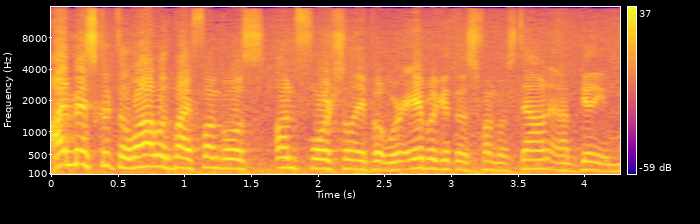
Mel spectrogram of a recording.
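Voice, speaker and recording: This man has a high-pitched voice. His intonation is lively. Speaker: gaming commentator. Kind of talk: game commentary. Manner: stuttering; casual.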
